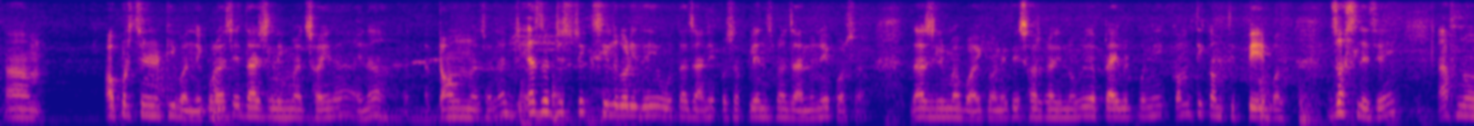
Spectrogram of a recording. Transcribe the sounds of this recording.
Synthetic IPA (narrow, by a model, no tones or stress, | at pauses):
ʌpʌrt͡sjuniʈibʱʌnːekuɾat͡saĩd̪ard͡ziliŋɡmat͡sʰʌjnʌɦʌjnʌʈawnmat͡sʰʌjnʌesd̪ʌɖisʈrik̚ʈsilɡʌɽid̪ʌkot̪ad͡zanepʌrt͡sʰʌplensmad͡zanunʌjpʌrt͡sʰʌ̰ | d̪ard͡ziliŋɡmabʱʌekobʱʌnet̪ʌĩsʌrkaɾinʌɡriʌprajbʱeʈ̚pʌnikʌmt̪ikʌmt̪ipebʌld͡zʌslet͡saĩapʰno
